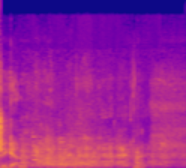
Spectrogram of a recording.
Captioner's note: laughs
